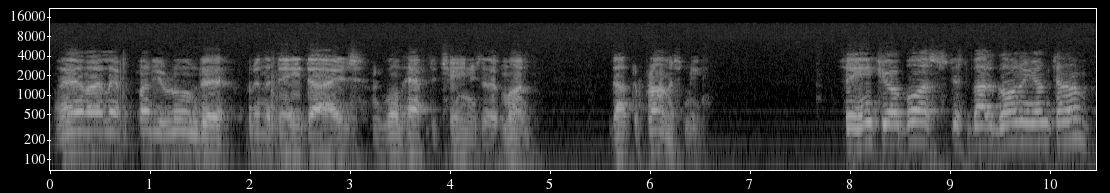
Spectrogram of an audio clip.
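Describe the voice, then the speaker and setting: An actor playing a drily morbid small-town monument carver, laconic and folksy, in 1940s film style. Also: male voice, mid-range voice, steady tone, moderate pace, close to an everyday voice. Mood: dry, casual. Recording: noisy, dull 1940s film soundtrack.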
